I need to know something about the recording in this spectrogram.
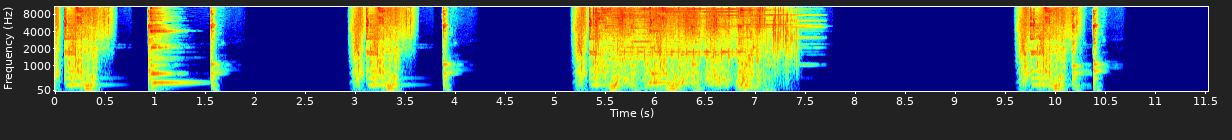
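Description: Bright electronic chimes and pops play in short bursts as game pieces match and clear.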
